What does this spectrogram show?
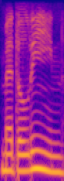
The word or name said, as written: Medellin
